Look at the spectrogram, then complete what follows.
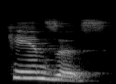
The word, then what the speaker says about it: Kansas: word talking about arkansas i just remember kansas kansas sound of z as well okay for kansas one more tucson two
